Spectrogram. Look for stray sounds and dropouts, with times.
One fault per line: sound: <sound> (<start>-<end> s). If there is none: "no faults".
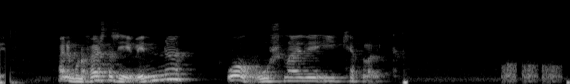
sound: laugh (5.0-5.6 s)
